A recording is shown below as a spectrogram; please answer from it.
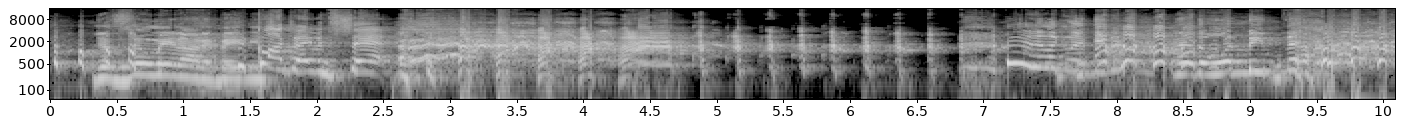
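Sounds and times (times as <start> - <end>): men laughing hard: 0.0 - 1.6, 2.6 - 10.0
breathy wheezing laughter: 2.6 - 7.8.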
